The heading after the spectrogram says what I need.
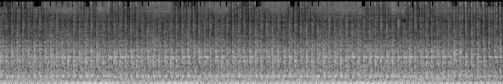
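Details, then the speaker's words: Tractor hydraulic power steering at extreme right lock: light steady whine over an even idle as oil bypasses through the relief valve; normal, nothing to worry about. "है कि जब extreme right rating भरपूर होता है वह आवाज आती यह जो निकले अपने यहां से बॉईल बाईपास होने लगता है"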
